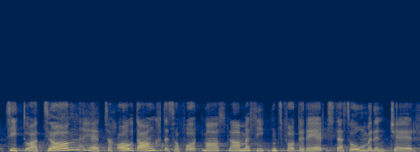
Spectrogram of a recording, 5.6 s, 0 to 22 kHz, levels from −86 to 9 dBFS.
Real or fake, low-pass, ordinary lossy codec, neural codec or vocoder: fake; 7.2 kHz; none; codec, 16 kHz, 4 kbps, X-Codec, HuBERT features, trained on balanced general audio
